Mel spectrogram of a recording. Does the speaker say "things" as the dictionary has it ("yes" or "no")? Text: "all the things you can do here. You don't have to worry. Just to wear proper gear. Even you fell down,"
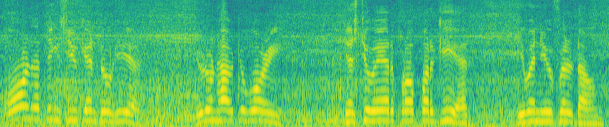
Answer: no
